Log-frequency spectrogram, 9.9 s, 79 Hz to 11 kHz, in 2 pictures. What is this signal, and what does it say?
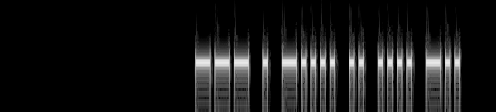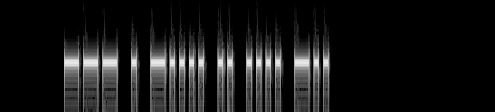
Morse code, heard as a keyed tone, about 25 wpm, 700 Hz. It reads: OE6IHD OE6IHD
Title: DXCC-100 Call Signs - 6 Characters - Repeated 2x - 25wpm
